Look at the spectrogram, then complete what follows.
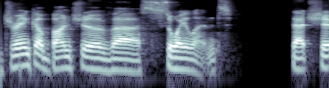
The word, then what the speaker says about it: Soylent: write an essay about soylent because i guess it was a hot topic at the time how do you say that is it s-o-i-l-e-n-t e s-o-y t oh okay oh soy like soy like soy yes okay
